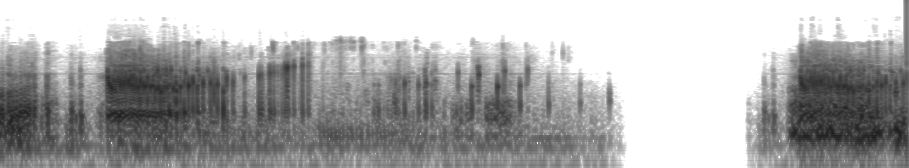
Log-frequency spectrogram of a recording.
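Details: Stomach growling at a sleepover: loud, long gurgling and rumbling bursts with bubbling pops, a pause, then another rumble; borborygmi.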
